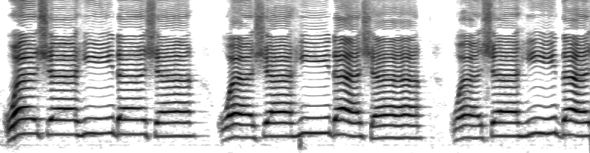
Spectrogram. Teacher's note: Pastikan shin ada bunyi tafashi yang kita sebut sebagai berhamburan bunyi.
